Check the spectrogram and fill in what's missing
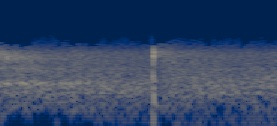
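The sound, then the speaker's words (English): A voice imitates bloody sheepskin slapping against Adam's leg as he goes down the path through the Garden of Eden: a steady breathy swishing hiss with one sharp slap partway through, and no words spoken. “Bloody sheepskin slapping on Adam's leg as he went down.”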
